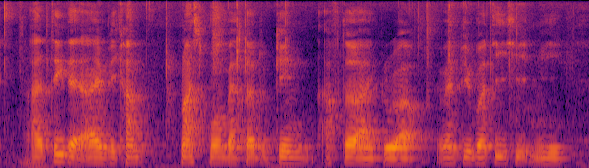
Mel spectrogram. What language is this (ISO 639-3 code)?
eng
